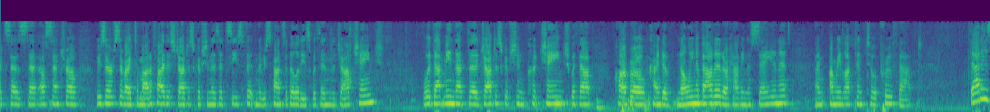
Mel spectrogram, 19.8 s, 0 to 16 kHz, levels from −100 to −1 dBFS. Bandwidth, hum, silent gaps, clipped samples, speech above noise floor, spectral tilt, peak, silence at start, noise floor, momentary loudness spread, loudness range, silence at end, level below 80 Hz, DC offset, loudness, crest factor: 8.6 kHz; none; none; under 0.1%; 22 dB; -5 dB/octave; -10 dBFS; 0 s; -46 dBFS; 10 LU; 5 LU; 0 s; -46 dBFS; under 0.1%; -24 LUFS; 14 dB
